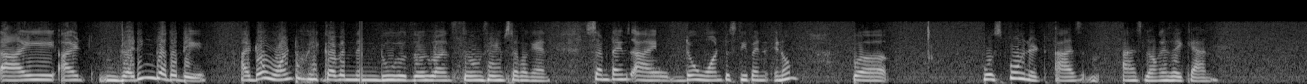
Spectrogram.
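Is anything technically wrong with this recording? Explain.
Yes, two faults are audible in this speech clip.

Gain pumping runs throughout, with a gain swing of around 15 dB. The room noise sits about 35 dB below the speech. The likely cause is input gain set far too high, with a fast limiter clamping down on peaks. Unlike a noise gate, the background never cuts out.

Packet loss on an ADPCM call occurs at 3.60 to 3.63 s. A hard-edged 20 ms silence, consistent with a single lost packet, is followed by slight distortion. The wideband ADPCM coding here points to G.722, whose adaptive predictor and step size fall out of step after the gap and resynchronise within tens of milliseconds. That recovery tail is what distinguishes it from a plain dropout, which would resume cleanly.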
